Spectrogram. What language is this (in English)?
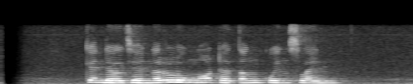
Javanese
